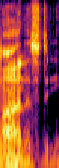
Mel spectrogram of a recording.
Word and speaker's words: honesty: about the honesty team honesty the silent h give it all to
